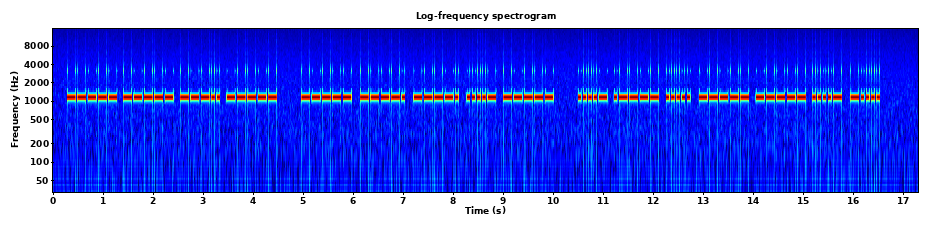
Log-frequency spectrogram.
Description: Morse code, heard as a keyed tone, hand-sent with a paddle, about 23 wpm, 1170 Hz. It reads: 0080 09940 4150046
